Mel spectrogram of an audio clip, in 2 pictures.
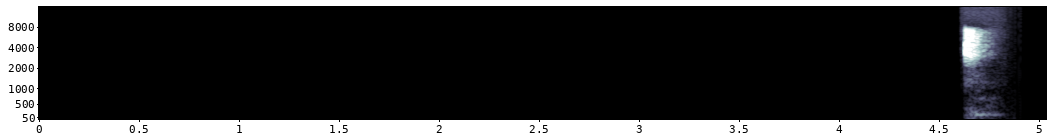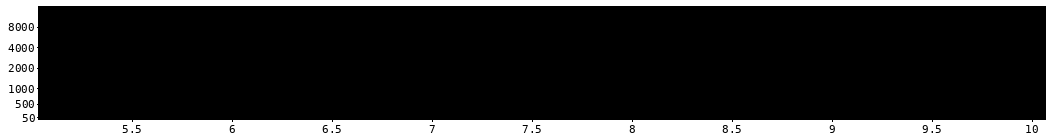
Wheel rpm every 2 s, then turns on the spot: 0, 0, 0, 0, 0.
none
